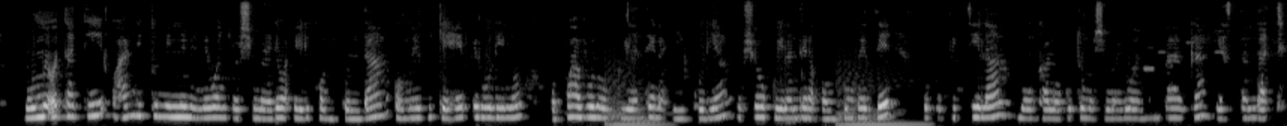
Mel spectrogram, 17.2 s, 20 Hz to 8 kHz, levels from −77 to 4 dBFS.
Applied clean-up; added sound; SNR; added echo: classical method Wiener filter.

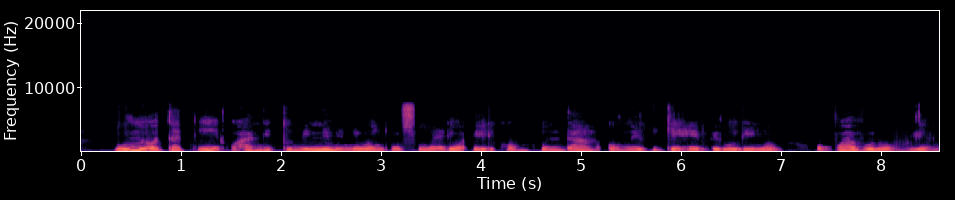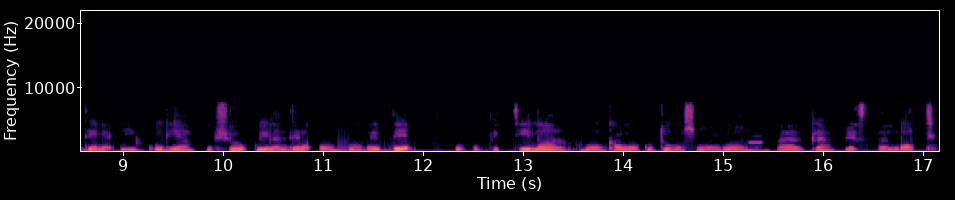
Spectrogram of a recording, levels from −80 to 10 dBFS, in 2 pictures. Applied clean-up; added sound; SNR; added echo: neural diffusion model UNIVERSE++.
